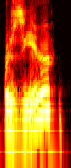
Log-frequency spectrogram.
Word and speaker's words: brazier: Wow, is that word actually pronounced brazier? Like a bra?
